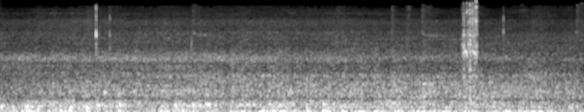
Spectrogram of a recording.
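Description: A train rumbles along the tracks in the distance, moving away.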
